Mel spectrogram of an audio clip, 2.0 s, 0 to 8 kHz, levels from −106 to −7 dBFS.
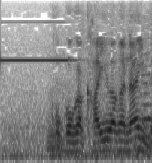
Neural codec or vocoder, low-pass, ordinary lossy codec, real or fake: none; none; none; real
